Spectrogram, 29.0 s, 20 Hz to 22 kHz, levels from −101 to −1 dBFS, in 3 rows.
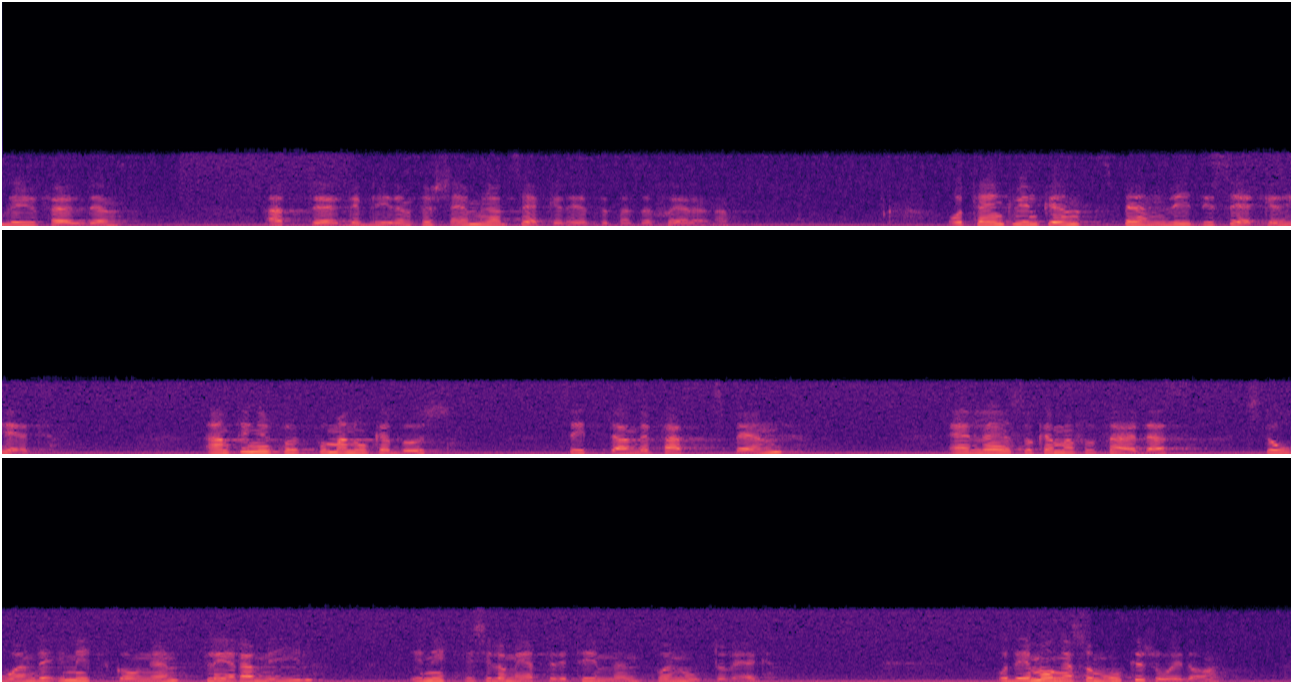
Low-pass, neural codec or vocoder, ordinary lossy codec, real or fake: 7.2 kHz; none; Opus, 32 kbps; real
